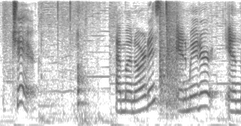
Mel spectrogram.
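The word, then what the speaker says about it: Qier: Hi, I'm spelled Q I E R pronounced chair.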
